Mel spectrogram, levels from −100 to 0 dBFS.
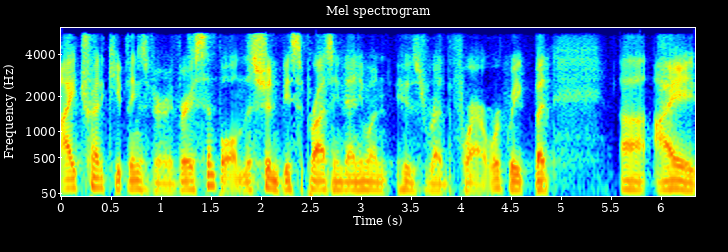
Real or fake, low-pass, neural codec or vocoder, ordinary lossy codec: fake; 5.4 kHz; codec, 16 kHz, 0.7 kbps, FocalCodec; AAC, 32 kbps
